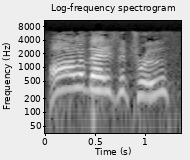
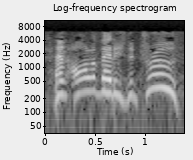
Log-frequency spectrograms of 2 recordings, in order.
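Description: First: Repeated louder and higher, rising on that; emphatic repeat. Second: Said in the usual way. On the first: Shown as a demonstration. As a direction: hammer the point home the second time. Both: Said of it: "but it doesn't take First Corinthians".

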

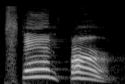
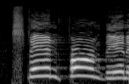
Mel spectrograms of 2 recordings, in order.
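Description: First: Said in the usual way. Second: Slow, higher, louder "Stand firm then"; rising, slowed-down exhortation; emphatic command. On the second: Retold or imitated. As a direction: drive each word home slowly. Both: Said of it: "He goes on".

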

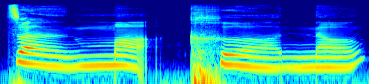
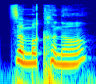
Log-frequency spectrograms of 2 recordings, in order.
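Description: First: 怎么可能 stretched out syllable by syllable; slow it right down for the class to copy; teacher's slow model reading. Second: Said in the usual way. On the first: Shown as a demonstration. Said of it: "slow model repeat". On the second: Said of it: "怎么可能? (slow repeat)".

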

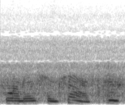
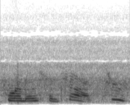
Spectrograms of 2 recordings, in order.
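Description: The two takes are said the same way.

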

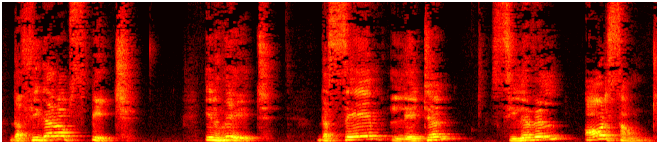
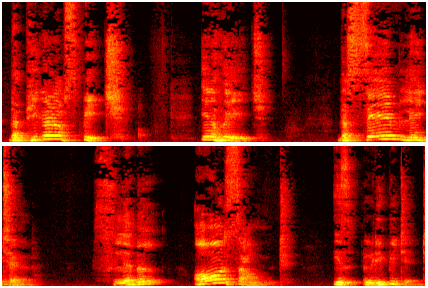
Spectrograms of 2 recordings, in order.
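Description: First: Drawn-out second reading; slow dictation repeated. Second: Drawn-out, word by word; slow dictation. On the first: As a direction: read it once more slowly for the class. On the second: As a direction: dictate the question slowly to students. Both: Shown as a demonstration. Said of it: "আরেকবার বলি".

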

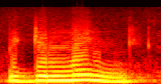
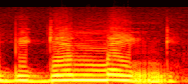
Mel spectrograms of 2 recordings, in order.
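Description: First: Beginning with one short n, no doubling; correct beginning. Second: Beginning with a held double n like Arabic shadda; wrong doubled beginning. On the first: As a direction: say beginning with a single quick n. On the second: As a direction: lean on a long doubled n in beginning. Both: Shown as a demonstration. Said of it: "ما بصير نحكي beginning".

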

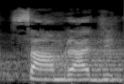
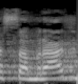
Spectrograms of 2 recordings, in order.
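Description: First: "साम्राज्य" opening on a long "saam"; correct pronunciation. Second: "साम्राज्य" opening on a short "sam"; wrong pronunciation. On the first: Teacher answering what it is, correctly pronounced. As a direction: stretch the first a of "साम्राज्य". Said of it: "क्या होता है बच्चों?". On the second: Teacher telling what it isn't, mispronounced. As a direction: keep the first a of "साम्राज्य" short. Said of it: "नहीं होता". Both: Shown as a demonstration.

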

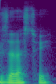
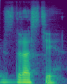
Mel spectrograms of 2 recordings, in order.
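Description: First: Здравствуй with every letter sounded; written form. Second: Здрасте, letters dropped; quick everyday Здрасте; spoken form. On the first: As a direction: spell out Здравствуй in full. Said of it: "It's written like". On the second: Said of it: "it's pronounced like". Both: Shown as a demonstration.

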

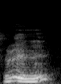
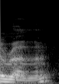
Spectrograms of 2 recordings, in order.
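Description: First: "Rumu" said with an oo sound, ROO-moo; correct local pronunciation. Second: "Romu" said with an o sound, ROH-moo; wrong pronunciation. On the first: Author correcting the island's name to the local "Rumu". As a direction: correct himself to "Rumu", oo in both syllables. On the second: Author giving the misread name of the island, "Romu" with an o. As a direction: say "Romu" the way an outsider reads it, with an o. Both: Shown as a demonstration. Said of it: "pronounced Rumu".

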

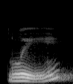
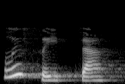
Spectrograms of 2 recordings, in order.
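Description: First: "Лисиця" as Ли... си... ця; split into syllables. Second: Said in the usual way. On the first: Shown as a demonstration. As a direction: say "Лисиця" in three separate syllables. («Лисиця» по складах, з паузами) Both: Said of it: "має три склади".

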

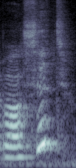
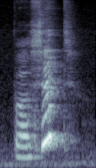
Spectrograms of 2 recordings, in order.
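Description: First: Said in the usual way. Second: Louder, higher, firm SIT; firm command. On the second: Real, not acted. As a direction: raise it to make her listen. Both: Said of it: "repeated command louder".

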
